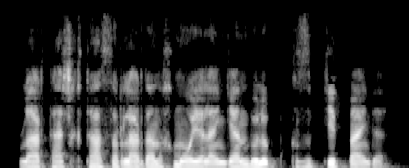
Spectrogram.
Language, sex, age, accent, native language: Uzbek, male, 18-24, Navoiy, Uzbek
